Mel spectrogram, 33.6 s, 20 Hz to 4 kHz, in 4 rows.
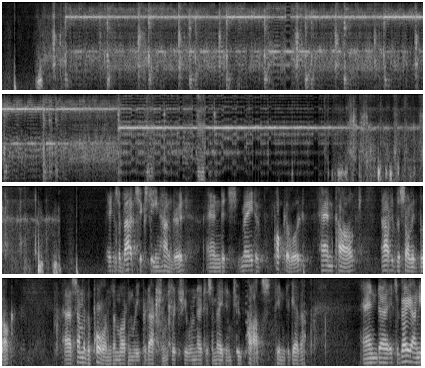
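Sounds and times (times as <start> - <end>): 
quarter-chiming clock chiming: 0.9 - 18.0
speech: 19.3 - 25.5, 26.5 - 31.5, 32.5 - 33.6.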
